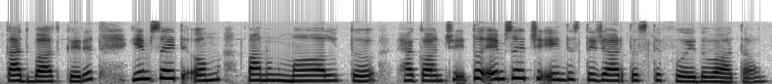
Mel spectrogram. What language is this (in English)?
Kashmiri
